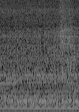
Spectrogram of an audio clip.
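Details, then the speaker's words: Stationary oxygen concentrator running normally, either the Invacare Perfecto or the Respironics Everflo Q: steady low mechanical hum with faint air noise. "we're going to go ahe and plug in the perfectto so you can hear this one before you make your decision on which concentrator you want to go with okay this is the Perfecto I think it's just a tad bit louder"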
